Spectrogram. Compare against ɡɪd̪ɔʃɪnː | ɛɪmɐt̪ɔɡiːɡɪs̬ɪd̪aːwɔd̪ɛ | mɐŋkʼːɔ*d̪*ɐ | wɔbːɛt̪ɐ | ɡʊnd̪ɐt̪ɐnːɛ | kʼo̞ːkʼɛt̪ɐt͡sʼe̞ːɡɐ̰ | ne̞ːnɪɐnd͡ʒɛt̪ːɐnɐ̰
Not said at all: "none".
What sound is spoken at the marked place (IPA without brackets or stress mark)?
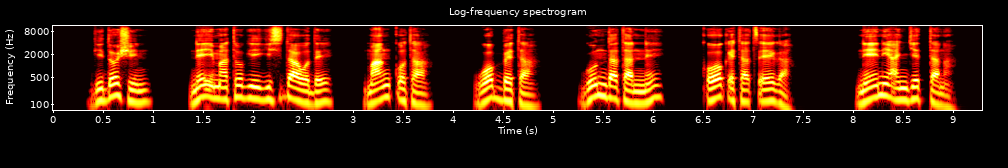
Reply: t̪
